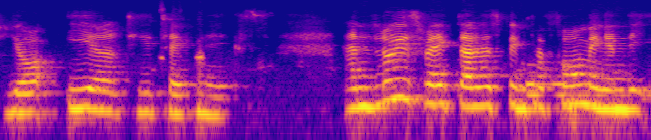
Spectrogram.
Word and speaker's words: Reikdal: Is that pronounced correctly, Reikdal? Yeah, this is Icelandic. Reikdal.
